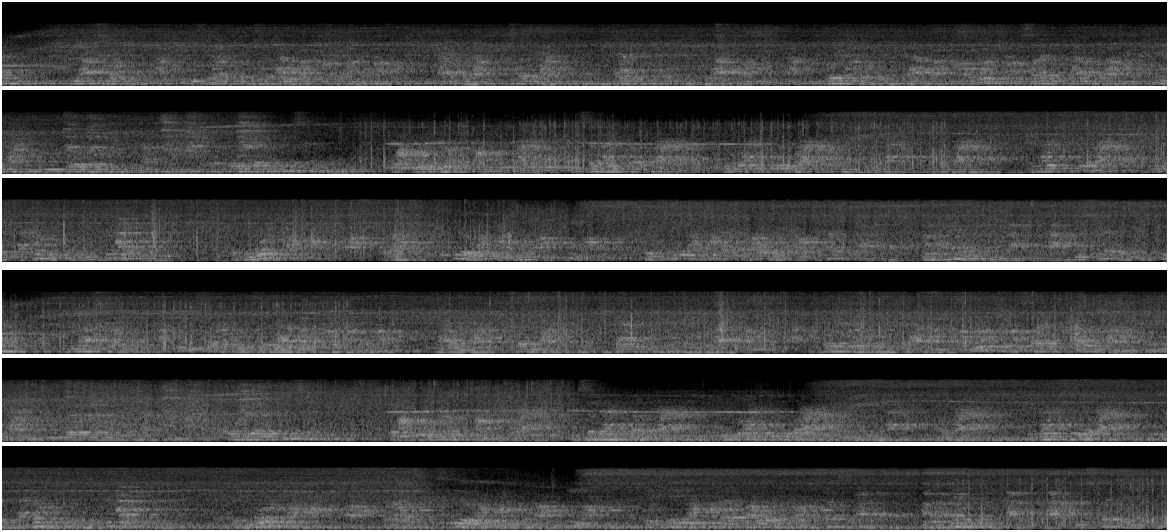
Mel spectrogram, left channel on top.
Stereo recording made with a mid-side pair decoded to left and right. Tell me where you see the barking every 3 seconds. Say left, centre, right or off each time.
left, left, left, left, left, left, left, left, left, centre, right, right.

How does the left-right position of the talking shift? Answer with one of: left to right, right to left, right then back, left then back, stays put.
right to left.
